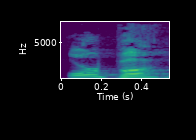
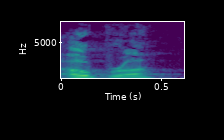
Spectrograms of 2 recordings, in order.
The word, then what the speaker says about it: Orpah: But the other one, Orpah, not Oprah, Orpah, I think is how you say it, she decides, okay, I'll listen to you.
